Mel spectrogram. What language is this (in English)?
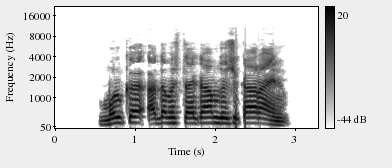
Sindhi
